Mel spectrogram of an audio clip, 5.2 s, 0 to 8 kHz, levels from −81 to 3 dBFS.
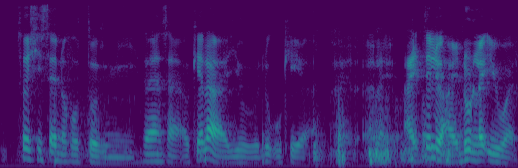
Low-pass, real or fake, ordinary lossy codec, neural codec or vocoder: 7.2 kHz; real; none; none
